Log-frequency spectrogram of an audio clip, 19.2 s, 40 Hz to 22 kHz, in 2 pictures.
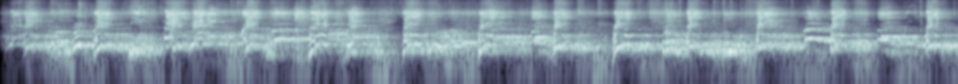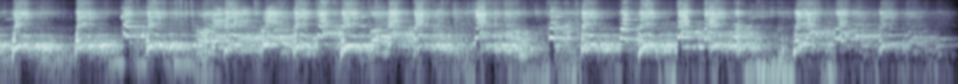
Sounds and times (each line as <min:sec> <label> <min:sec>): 0:00.0 Various Dogs Barking 0:19.1
0:00.3 growling 0:19.0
